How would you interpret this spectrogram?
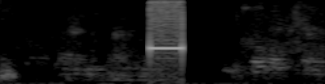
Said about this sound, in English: If you could please leave your name, number, and a brief message at the beep, I'll get back to you as soon as possible.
